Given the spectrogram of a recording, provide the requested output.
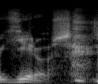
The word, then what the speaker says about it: gyros: Okay, so ignore the G, go straight to the Y, and go gyros.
